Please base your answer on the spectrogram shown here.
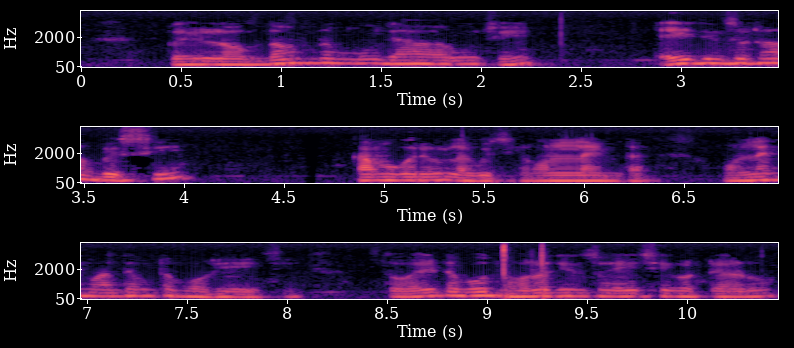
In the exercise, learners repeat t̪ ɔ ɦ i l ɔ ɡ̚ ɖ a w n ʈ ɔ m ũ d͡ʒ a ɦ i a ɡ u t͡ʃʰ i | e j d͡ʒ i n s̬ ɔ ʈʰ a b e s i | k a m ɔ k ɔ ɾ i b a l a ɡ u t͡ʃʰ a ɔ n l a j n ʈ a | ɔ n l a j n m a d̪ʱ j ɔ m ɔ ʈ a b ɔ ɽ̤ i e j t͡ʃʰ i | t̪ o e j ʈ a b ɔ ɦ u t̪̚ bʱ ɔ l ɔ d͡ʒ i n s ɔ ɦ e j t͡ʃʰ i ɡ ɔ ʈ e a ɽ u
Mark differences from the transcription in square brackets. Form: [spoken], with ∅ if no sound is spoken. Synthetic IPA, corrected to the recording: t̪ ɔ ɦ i l ɔ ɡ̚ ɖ a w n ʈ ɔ m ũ d͡ʒ a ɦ [a] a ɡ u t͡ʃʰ i | e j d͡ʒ i n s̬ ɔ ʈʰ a b e s i | k a m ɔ k ɔ ɾ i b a l a ɡ u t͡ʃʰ [i] ɔ n l a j n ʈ a | ɔ n l a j n m a d̪ʱ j ɔ m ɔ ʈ a b ɔ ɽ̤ i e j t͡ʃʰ i | t̪ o e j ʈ a b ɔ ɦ u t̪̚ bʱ ɔ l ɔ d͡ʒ i n s ɔ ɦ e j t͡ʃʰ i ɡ ɔ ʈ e a ɽ u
